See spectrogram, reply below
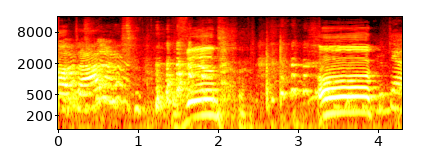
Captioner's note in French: ricanement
